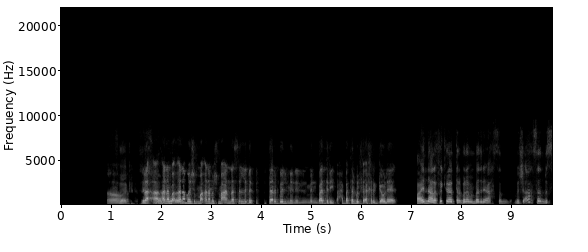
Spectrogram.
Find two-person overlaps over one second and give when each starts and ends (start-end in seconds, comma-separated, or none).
1.0-2.5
